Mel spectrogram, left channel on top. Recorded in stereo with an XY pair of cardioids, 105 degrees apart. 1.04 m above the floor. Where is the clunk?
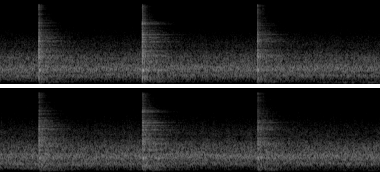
55° left, 1.3 m.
